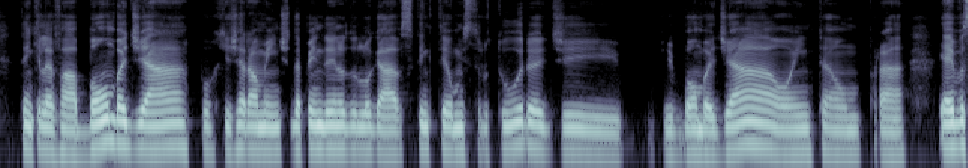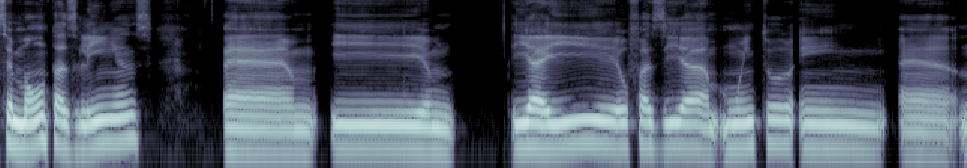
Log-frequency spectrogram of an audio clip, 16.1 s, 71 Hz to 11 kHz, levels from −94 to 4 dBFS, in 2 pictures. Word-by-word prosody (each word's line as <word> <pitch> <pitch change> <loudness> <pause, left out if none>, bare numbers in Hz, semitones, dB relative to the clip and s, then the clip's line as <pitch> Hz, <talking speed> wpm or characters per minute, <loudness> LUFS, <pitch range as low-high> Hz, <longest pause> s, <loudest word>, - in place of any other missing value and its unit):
tem 130 - -1
que - - -5
levar 120 -2 0
a - - -1
bomba 145 +7 +3
de 135 0 -1
ar. 135 +1 +1
Porque, 125 -1 -8
geralmente, 120 -1 -1
dependendo 125 0 +2
do 125 - -3
lugar, 120 -2 -1
você 110 0 -15
tem 125 0 -2
que - - -26
ter 130 - -2
uma 120 0 0
estrutura 125 +2 -2
de 115 -3 -5 0.3
de 110 - -7
bomba 115 +1 -1
de 115 +4 -4
ar. 135 0 +1
Ou 115 -1 -2
então 115 -1 -5
pra 110 0 -5 0.3
e 135 - +1
aí 135 - +7
você 145 +3 +2
monta 145 +3 +6
as 130 -2 +1
linhas. 155 +6 +1 0.6
Eh, 115 -1 0 0.3
e 130 -3 +2 0.5
e 140 +1 +4
aí 145 +3 +3
eu 140 - +2
fazia 135 -1 0
muito 145 +4 0
em, 130 -2 -1
eh, 105 -2 -5
130 Hz, 150 wpm, -22 LUFS, 115-135 Hz, 0.6 s, aí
